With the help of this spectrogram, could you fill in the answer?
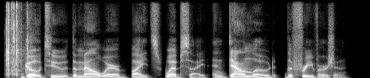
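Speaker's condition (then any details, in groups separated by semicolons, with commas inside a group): No condition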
